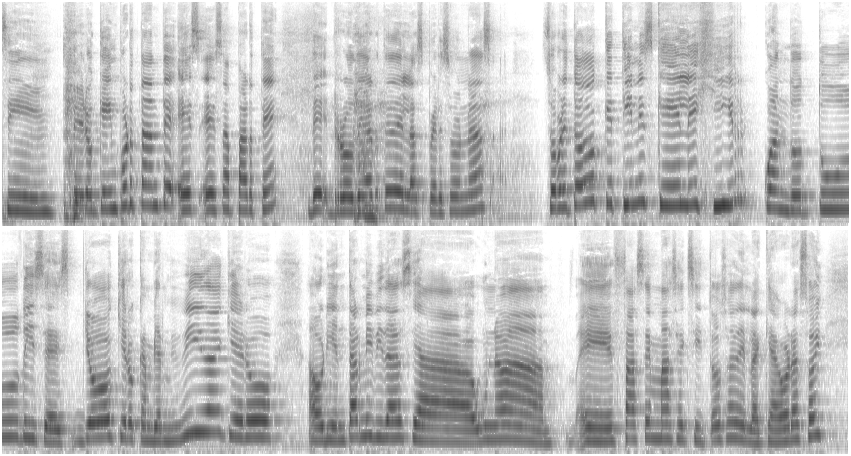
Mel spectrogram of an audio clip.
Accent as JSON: {"language": "Spanish", "country": "Mexico", "said": "como cultura mexicana"}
